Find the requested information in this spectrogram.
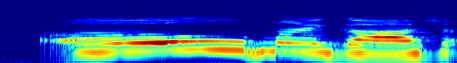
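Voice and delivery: excited. Real, not acted. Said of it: "like, freaking out".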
